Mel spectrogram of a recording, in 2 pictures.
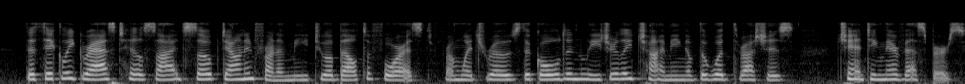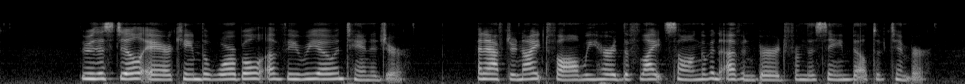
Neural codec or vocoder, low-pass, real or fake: none; 7.2 kHz; real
